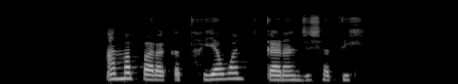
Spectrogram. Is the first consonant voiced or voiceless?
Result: voiced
